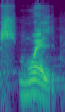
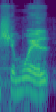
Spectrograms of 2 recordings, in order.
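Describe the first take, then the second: First: No vowel follows the first consonant. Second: A short vowel follows the first consonant. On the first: "no se pronuncia el vocal, el se Sheba" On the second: "no se lee Shemuel"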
